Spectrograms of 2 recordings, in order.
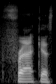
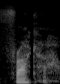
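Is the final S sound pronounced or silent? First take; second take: pronounced; silent. First: The word ends with an audible S sound. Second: The word ends without an S sound. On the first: This is the usual American way of saying it. "that's the one I hear most often here" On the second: This is the British way of saying it. "they say fraca with a silent S"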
